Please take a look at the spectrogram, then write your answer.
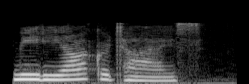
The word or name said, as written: mediocritize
